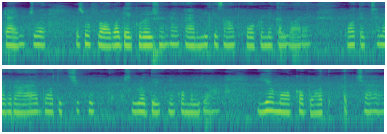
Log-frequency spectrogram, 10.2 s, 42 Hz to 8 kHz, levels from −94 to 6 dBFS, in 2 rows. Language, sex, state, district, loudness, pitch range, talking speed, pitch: Hindi, female, Goa, North and South Goa, -19 LUFS, 220-230 Hz, 170 wpm, 225 Hz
